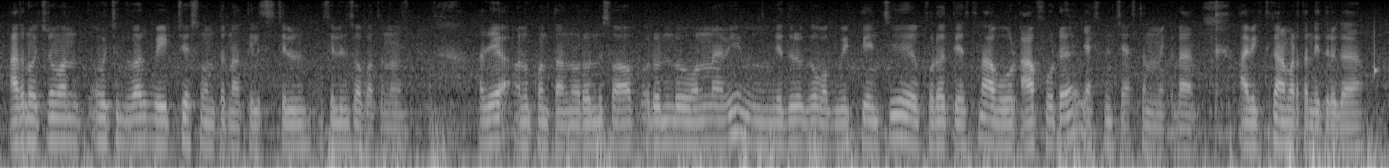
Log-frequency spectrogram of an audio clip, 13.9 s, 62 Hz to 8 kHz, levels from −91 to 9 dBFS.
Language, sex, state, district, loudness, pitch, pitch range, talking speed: Telugu, male, Andhra Pradesh, Krishna, -31 LUFS, 115 Hz, 110-125 Hz, 165 wpm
